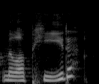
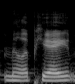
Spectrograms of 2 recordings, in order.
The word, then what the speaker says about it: Millepied: Apparently it is not Millipede. It's Millepied. Okay. So we broke down the recent cheating scandal on our most recent episode, everyone, I incorrectly pronounced Benjamin's last name as Millepied because that's how it's spelled. – Right. – But apparently it's French and it's actually pronounced Millepied.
